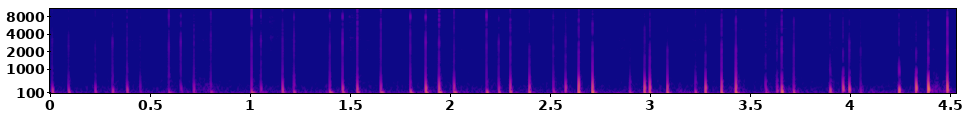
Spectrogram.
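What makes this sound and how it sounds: Long nails scratch and tap a slim orange plastic tube with a green end, likely hollow, held close to the microphone. The result is a rapid, irregular run of short, dry clicks and scrapes with a soft low thump beneath each one and no lingering ring.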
